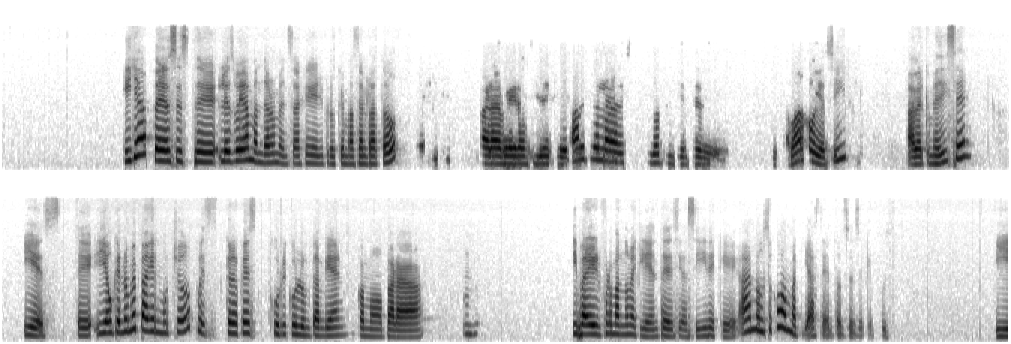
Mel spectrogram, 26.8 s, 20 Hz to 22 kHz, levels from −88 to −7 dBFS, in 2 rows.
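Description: From 5.57 to 6.01 s, the other side's voice leaks through, fairly loud. The echo canceller likely left loudspeaker sound in the microphone. Speech is suppressed in double talk at 6.37 to 6.54 s and 6.7 to 9.65 s. The voice dips by around 25 dB, likely because the canceller turned down both sides at once. A faint scrap of echo leaks in at 8.05 to 8.13 s. A deeper dip follows at 10.27 to 10.8 s, then a slight one at 10.98 to 11.09 s. A barely audible trace of the other side comes through at 11.41 to 11.47 s.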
